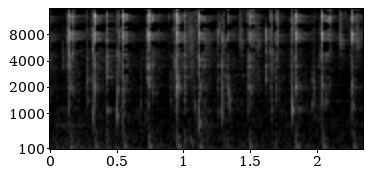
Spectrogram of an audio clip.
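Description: Metal fork beating raw eggs in a ceramic bowl, its tines clicking rapidly against the bowl's side, about eight clicks a second.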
